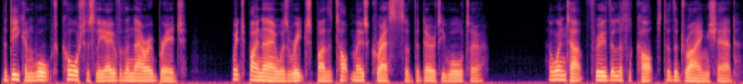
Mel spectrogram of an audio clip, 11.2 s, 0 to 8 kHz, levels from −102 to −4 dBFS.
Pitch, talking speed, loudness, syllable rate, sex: 125 Hz, 170 wpm, -18 LUFS, 4.8 syllables/s, male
